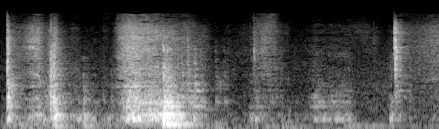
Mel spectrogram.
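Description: A hand sliding and shuffling small stamped paper tags across a craft mat: a few short scuffing rubs, the loudest about two thirds of a second in.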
